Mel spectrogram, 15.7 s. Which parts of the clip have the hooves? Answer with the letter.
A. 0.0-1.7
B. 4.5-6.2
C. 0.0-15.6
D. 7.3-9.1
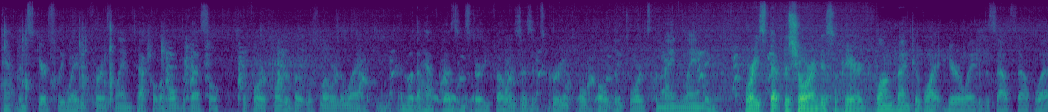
A.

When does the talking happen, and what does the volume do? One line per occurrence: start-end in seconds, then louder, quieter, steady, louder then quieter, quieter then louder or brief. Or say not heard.
0.0-15.6 louder then quieter.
